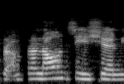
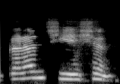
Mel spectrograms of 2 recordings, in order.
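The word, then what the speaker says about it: pronunciation: word is प्रोनाउन and mostly people से प्रोनाउंसिएशन या प्रोनाउंसिएशन बट इज़ इट इज प्रोनाउंसिएशन प्र none prawn none that is इन the church we कैन से a prawn प्रोनन्सिएशन and when we speak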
